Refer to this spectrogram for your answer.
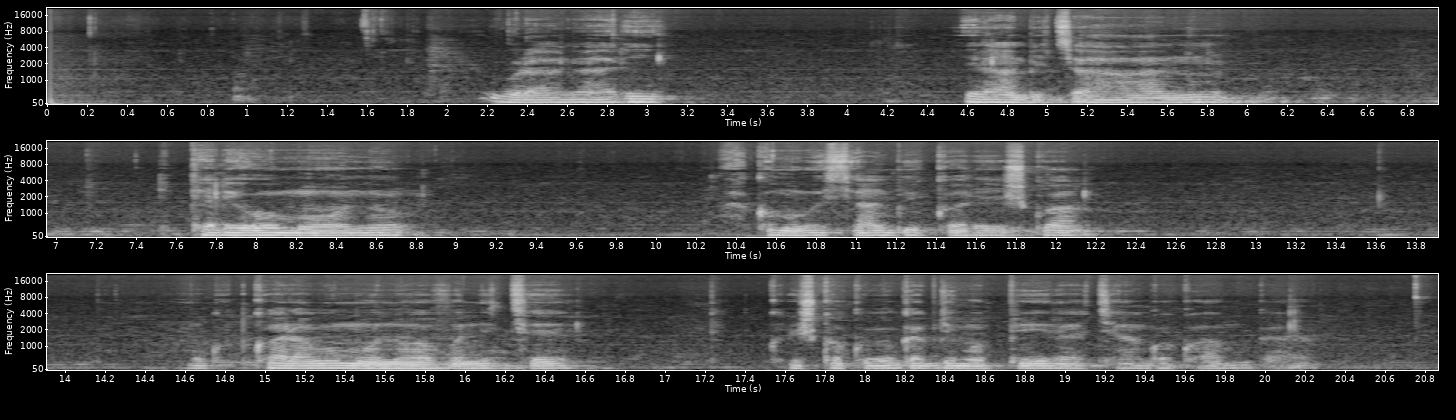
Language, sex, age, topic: Kinyarwanda, male, 25-35, health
